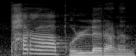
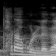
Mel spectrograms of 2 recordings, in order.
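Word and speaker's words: παραβολή: 뭘까요 비유로 말씀하셨다는게 뭘까요 비유는 헬라어로 팔아 볼레라는 단어인데요 뭘 팔아볼래가 아니라 발음이 그래요 팔아 볼래 따라해 보세요 팔아볼래 예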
